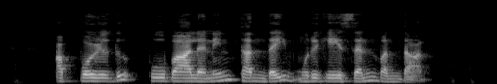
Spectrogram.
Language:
Tamil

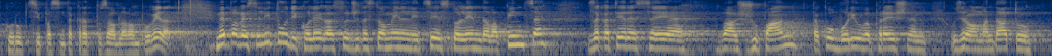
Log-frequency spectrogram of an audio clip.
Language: Slovenian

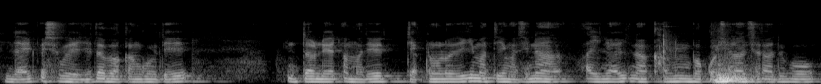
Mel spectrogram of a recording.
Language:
Manipuri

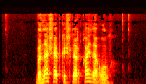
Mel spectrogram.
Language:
Bashkir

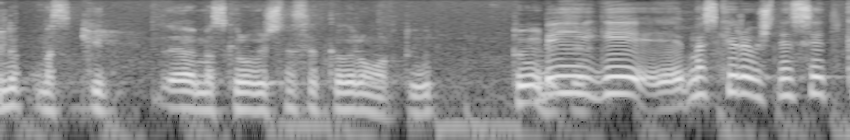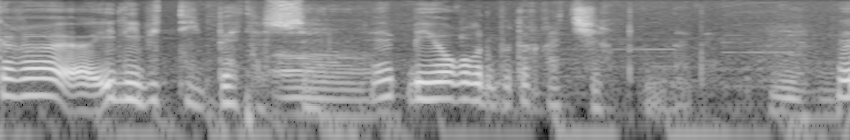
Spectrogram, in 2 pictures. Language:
Turkish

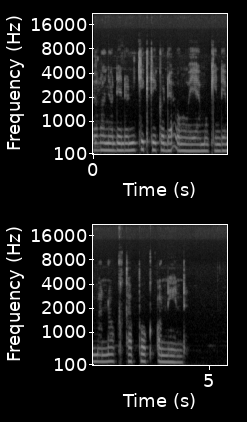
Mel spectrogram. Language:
Luo (Kenya and Tanzania)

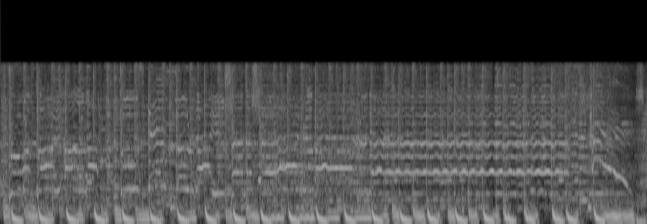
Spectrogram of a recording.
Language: Kazakh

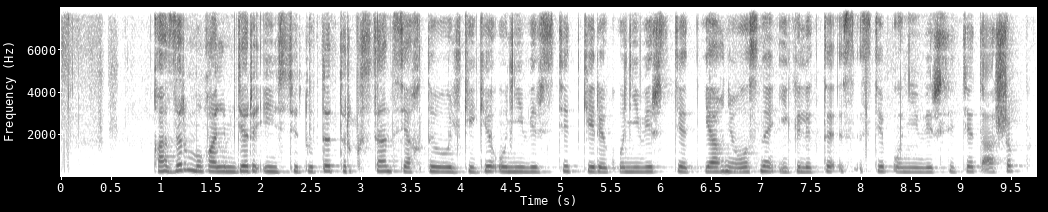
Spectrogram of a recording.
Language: Kazakh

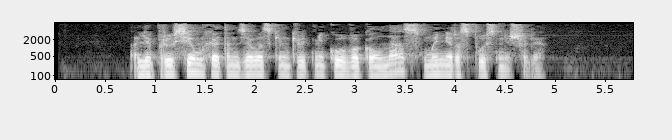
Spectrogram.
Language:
Belarusian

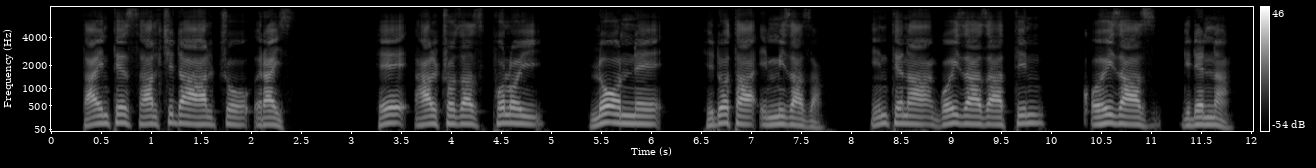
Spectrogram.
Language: Gamo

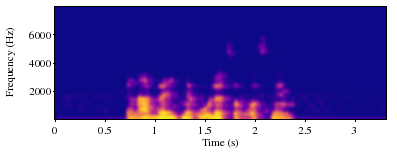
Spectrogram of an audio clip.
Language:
German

